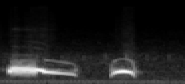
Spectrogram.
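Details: Spotted dove calling in the 'thổ pha' voice style, a 'gáy gọi' calling coo. A long, slightly rough low coo slides gently downward, then after a short pause a single rounded, arched coo follows. The background is quiet.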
